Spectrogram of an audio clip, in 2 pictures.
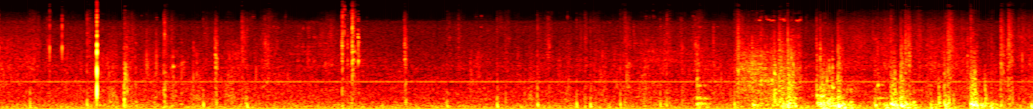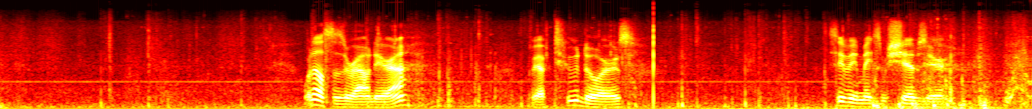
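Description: Footsteps crunch on debris on a hard floor.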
